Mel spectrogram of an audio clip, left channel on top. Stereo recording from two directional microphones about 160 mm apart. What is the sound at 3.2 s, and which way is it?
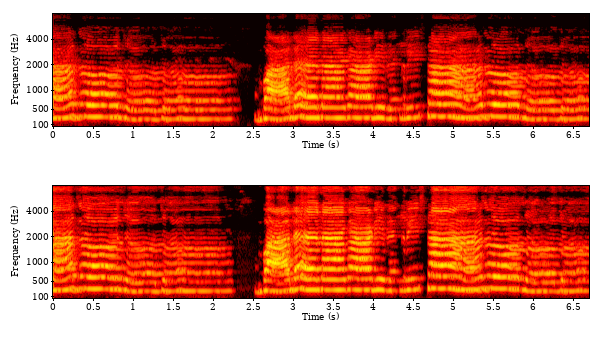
Carnatic music, 10° left (ahead or behind).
